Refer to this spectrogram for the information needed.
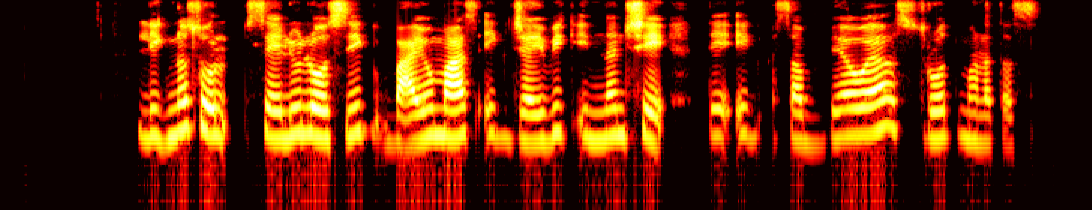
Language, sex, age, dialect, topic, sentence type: Marathi, female, 18-24, Northern Konkan, agriculture, statement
